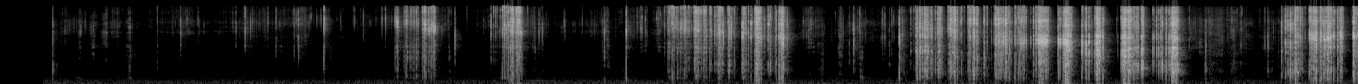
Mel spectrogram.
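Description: A pair of small, flat, light green nylon hook-and-loop Velcro patches, held with the fingertips over a carpet, is ripped apart again and again. The tears come as bright, high, crackling rasps, some quick and some longer and drawn out, with brief quiet gaps between them.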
